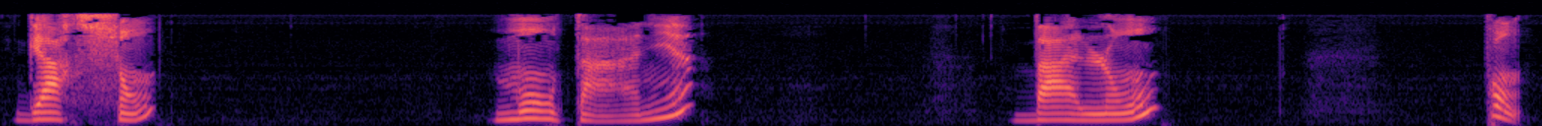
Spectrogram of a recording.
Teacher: Il suono ne non si sente nelle nasali.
